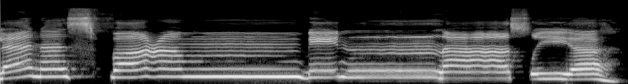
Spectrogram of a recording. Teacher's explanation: ہم نے یہ دو زبر کو ڈائریکٹ میم کے ساتھ ملا کر پڑھنا ہے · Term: اقلاب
